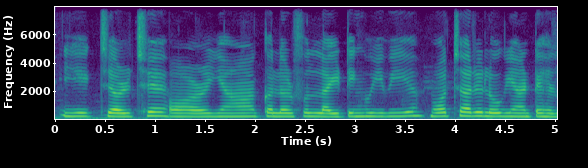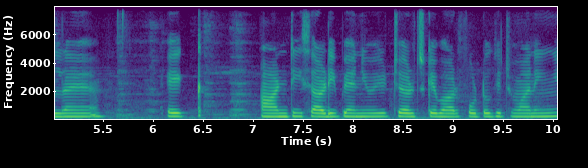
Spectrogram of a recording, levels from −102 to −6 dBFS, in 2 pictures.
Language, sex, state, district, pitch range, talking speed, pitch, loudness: Hindi, female, Maharashtra, Aurangabad, 230-245 Hz, 165 wpm, 235 Hz, -30 LUFS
